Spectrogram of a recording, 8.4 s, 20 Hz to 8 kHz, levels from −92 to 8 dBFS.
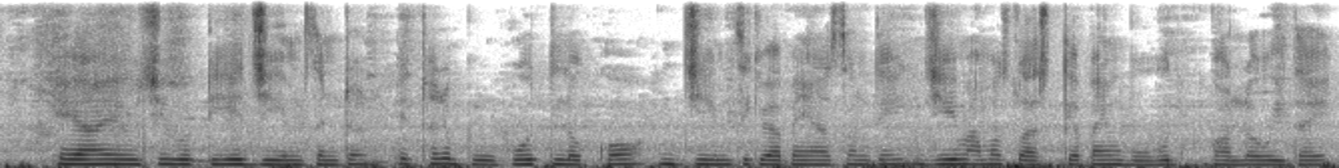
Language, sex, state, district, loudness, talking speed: Odia, female, Odisha, Khordha, -17 LUFS, 135 wpm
